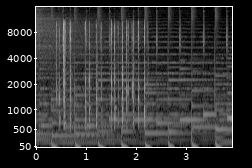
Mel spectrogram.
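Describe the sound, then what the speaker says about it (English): Rapid, close keystrokes on a computer keyboard as a word is typed into a design app, a brisk run of crisp taps and clacks with no voices. "You can type in the text here. Let's write Smartwatch."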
